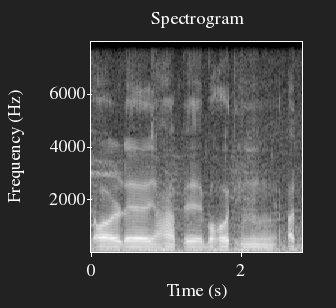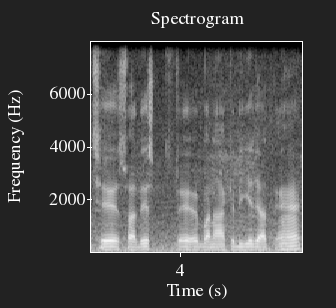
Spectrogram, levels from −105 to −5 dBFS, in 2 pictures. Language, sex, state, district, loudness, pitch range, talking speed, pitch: Hindi, male, Chandigarh, Chandigarh, -16 LUFS, 105-110 Hz, 130 wpm, 105 Hz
